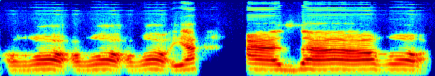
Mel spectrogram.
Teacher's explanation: ghain ini huruf tebal, huruf isti'la, maka tebalkan di mana? Di makhrajnya, yaitu adalah di tenggorokan yang paling atas atau boleh disebut paling luar, kemudian tebalkan.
